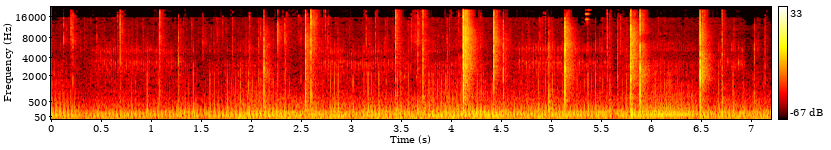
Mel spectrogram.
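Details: Cat asleep by a crackling fireplace, purring in a low, steady rumble while frequent sharp pops and snaps of burning wood punctuate the sound, several louder ones in the second half.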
